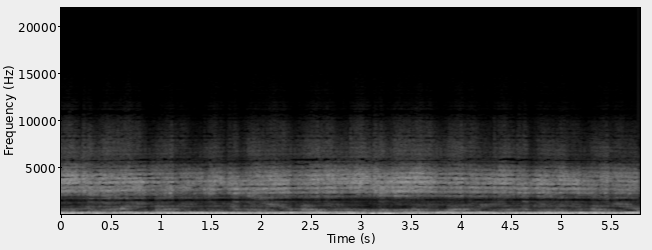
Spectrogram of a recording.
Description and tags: FTZ GC 119 FlyingAttack
Intended for game creation: sounds of bigger and smaller spaceships and other sounds very common in airless space.
How I made them:
Rubbing different things on different surfaces in front of 2 x AKG C1000S, then processing them with the free Kjearhus plugins and some guitaramp simulators.
Space, Aliens, Spaceship, Game-Creation, Phaser, Outer, Warp, Hyperdrive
